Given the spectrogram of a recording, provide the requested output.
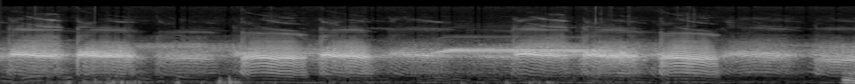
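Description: Spadefoot toads give nasal, buzzy moaning calls, each under a second long, repeating and overlapping one another.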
